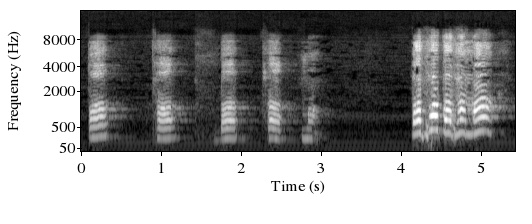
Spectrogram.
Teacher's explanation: दोनों होंठ मिलाकर बोले जा सकते हैं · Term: ओष्ठांग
